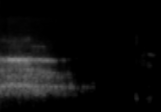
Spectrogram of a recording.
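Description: A woman's slow, deep exhale, a breathy sigh that fades away about a second in.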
